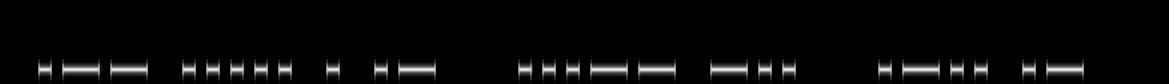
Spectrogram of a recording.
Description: Morse code, heard as a keyed tone, about 10 wpm, 700 Hz. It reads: W5EA 3D LA
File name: LARK-FD-2022-Log-in-CW-10wpm-700-Hz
